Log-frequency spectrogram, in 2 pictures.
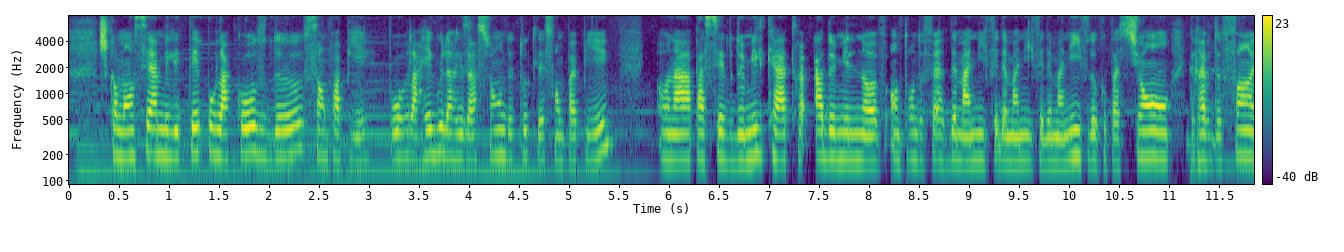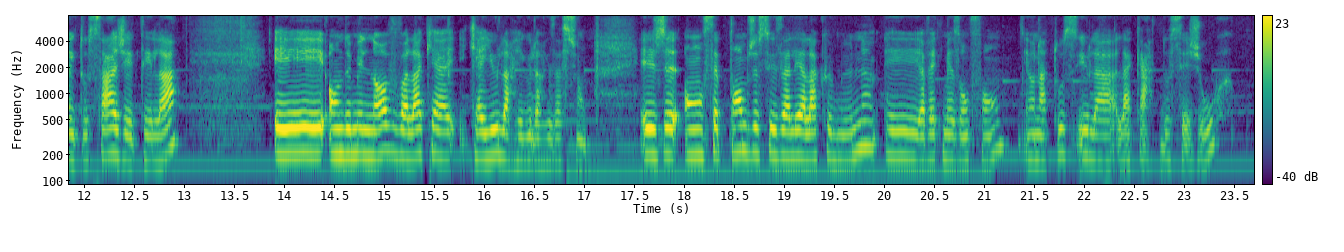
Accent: Brazil; je viens du Brésil. Je vais avoir 50 ans cette année.

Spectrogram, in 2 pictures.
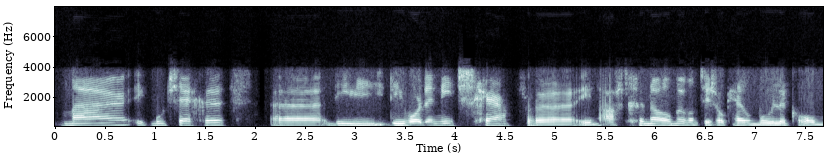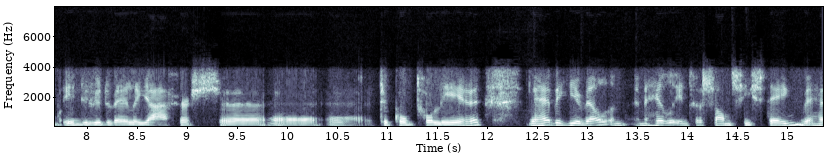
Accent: Netherlands; now in Canada; Ja, als Nederlander is dat vreselijk wennen.

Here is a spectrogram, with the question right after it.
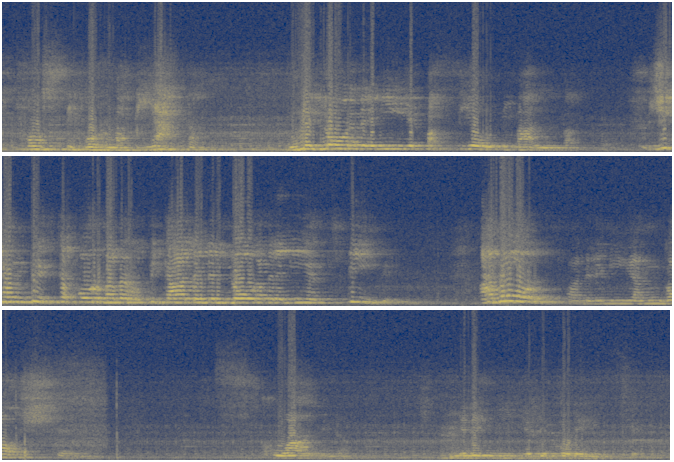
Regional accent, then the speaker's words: Bolivia; Ti ringrazio a nome del mio paese, la Bolivia, perché io non sono altro che una cellula di quel grandissimo organismo che è il Sud America

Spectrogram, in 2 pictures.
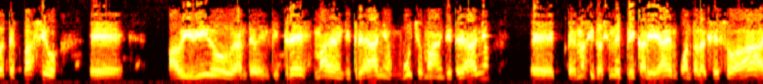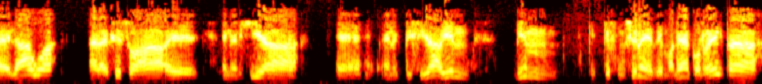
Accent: Mendoza, Argentina

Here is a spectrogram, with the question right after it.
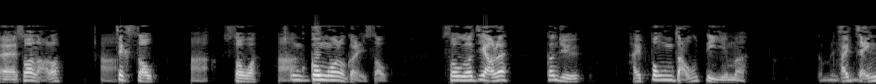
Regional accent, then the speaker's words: Hong Kong; 我哋香港人、香港澳門人外賓嚟噶嘛

